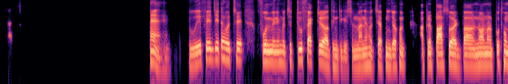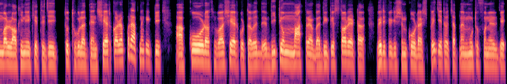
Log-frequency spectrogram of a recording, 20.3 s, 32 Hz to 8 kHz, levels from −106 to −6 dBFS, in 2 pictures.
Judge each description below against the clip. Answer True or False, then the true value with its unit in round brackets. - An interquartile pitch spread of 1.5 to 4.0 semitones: True (2.6 semitones)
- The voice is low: True (125 Hz)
